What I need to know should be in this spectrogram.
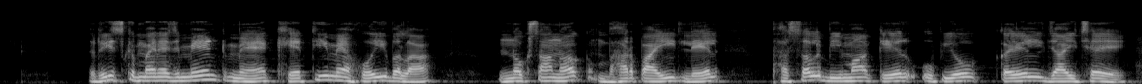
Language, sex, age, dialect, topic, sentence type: Maithili, male, 18-24, Bajjika, agriculture, statement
